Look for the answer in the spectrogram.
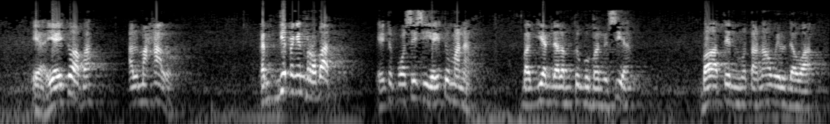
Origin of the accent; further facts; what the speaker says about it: Bekasi, West Java, Indonesia; kita orang Bekasi yang kuntet-kuntet. Kecil-kecil.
